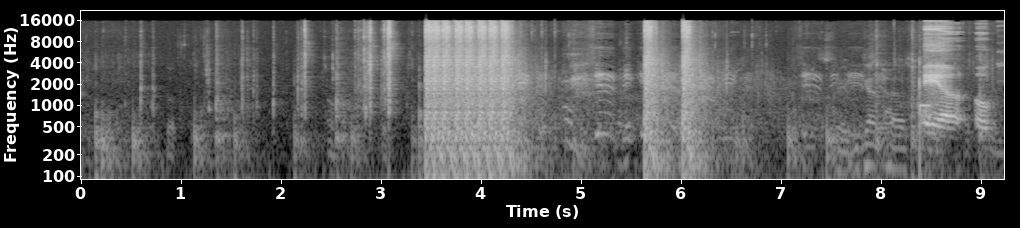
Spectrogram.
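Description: Bursts of automatic gunfire in the ArmA 2 military shooter during a night operation, loud rapid volleys around the middle and near the end, mixed with players talking over voice chat.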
